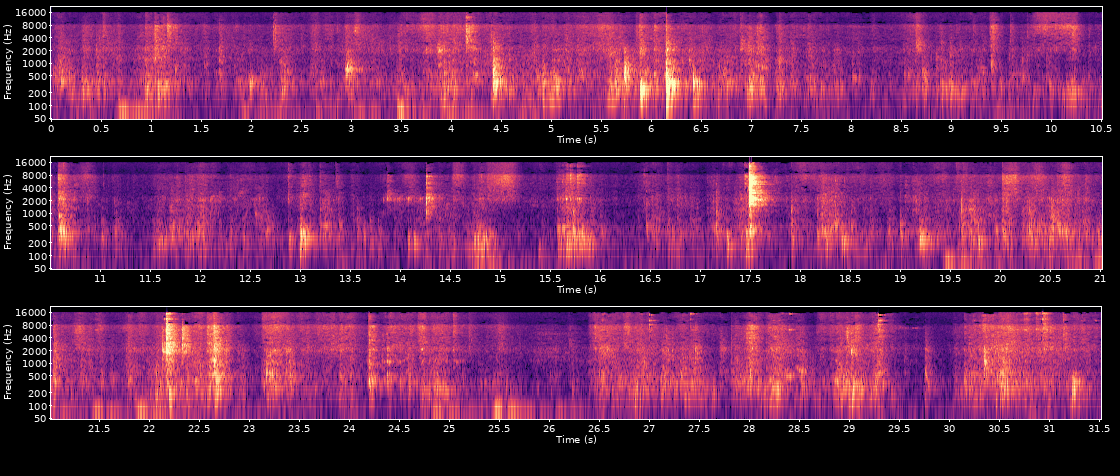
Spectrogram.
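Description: A deflated inflatable stand-up paddle board's PVC skin and its nylon carry bag being folded, rubbed and stuffed together, with irregular rustling and scraping and a few sharp knocks, the sharpest about six, seventeen and twenty-two seconds in.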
